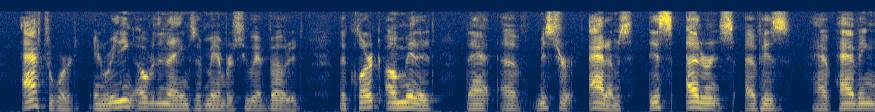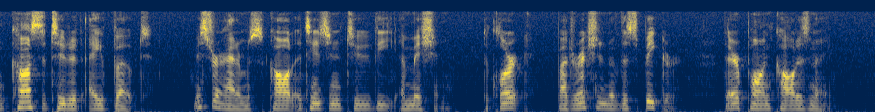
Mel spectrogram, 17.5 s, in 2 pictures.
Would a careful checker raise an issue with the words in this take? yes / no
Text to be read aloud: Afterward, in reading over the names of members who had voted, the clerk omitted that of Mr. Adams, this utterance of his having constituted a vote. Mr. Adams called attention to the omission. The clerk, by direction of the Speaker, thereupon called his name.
no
